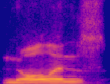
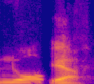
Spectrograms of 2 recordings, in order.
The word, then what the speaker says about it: New Orleans: But you lose the R. You New Orleans. New Orleans. It's two syllables, but Orleans in the in the end there.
